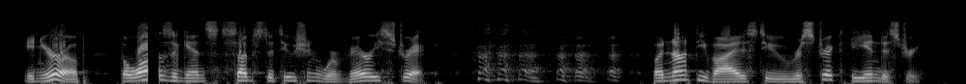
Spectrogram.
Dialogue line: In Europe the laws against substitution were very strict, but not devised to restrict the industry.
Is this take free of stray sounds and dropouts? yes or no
no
